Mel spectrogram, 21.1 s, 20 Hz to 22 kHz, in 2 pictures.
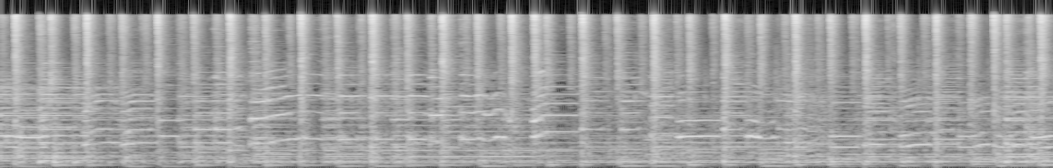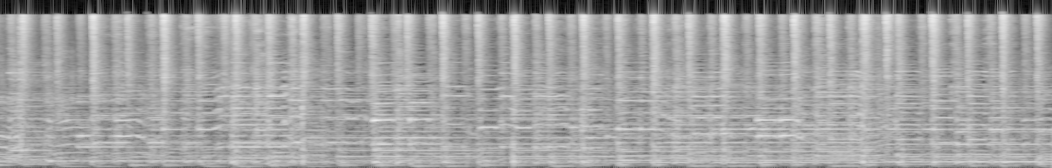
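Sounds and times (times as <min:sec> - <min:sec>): lap steel guitar sliding lead: 0:00.0 - 0:21.0
light percussion: 0:00.0 - 0:21.0
strummed acoustic guitar: 0:00.0 - 0:21.0
upright bass: 0:00.0 - 0:21.0.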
